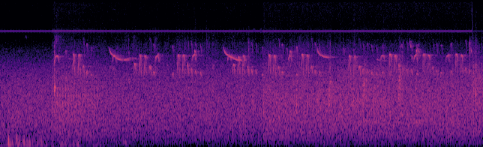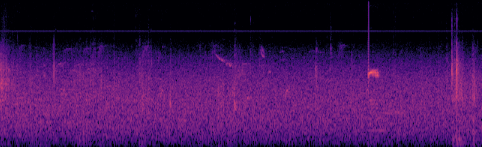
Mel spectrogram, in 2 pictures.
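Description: Wild birds chirping: a quick run of short, high, falling notes repeated over and over for several seconds, then only a few scattered chirps and a couple of clicks, all over a steady outdoor hiss.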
